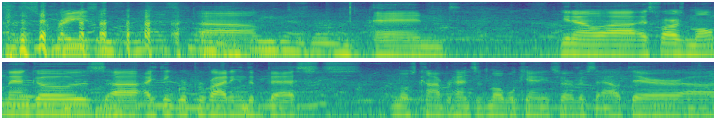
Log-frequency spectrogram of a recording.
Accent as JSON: {"language": "English", "town": "Huntington", "region": "New York", "country": "United States", "said": "I'm from Huntington."}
